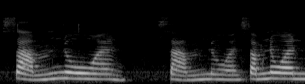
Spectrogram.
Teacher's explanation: the first syllable is rising tone, and the second one is mid tone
